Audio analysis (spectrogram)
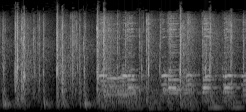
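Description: Rapid, crisp tapping from dance shoes in quick irregular bursts, loud sharp clicks layered over a steady musical backing with sustained tones.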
